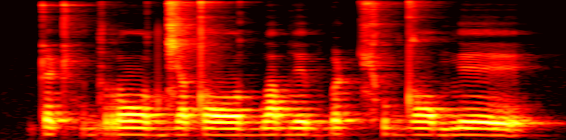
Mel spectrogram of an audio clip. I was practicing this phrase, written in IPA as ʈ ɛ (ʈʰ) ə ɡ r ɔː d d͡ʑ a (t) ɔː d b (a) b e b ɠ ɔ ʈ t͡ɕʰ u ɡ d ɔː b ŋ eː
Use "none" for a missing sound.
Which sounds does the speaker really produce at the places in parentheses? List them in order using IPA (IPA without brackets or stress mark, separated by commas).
ʈʰ, t, a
